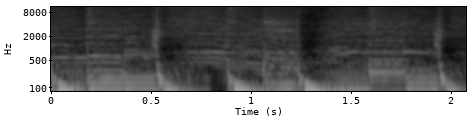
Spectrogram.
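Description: Electronic intro music with a steady beat of deep kick drums that drop in pitch, about two and a half beats a second, under sustained synth notes.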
